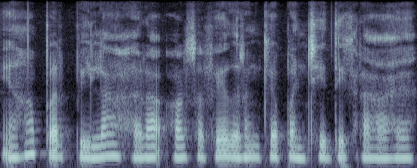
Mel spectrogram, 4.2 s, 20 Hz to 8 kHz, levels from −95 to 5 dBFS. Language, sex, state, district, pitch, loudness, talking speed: Hindi, male, Jharkhand, Palamu, 145 Hz, -21 LUFS, 170 wpm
